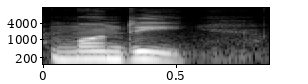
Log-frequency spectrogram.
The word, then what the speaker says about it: Mendy: que se pronuncia Mondi, Mondi con, la D así rara, pero bueno.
